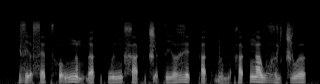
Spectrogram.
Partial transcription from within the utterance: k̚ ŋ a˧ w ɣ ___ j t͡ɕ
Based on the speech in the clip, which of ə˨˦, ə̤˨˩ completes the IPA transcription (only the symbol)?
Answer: ə̤˨˩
